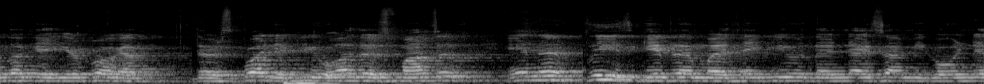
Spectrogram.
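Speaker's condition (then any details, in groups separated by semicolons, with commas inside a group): ALS; about two years since diagnosis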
